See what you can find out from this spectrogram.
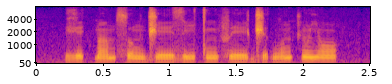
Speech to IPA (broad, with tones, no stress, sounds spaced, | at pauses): ɣ e˧ k͡p ã˨˦ m s o˨ ŋ d͡ʒ eː˨ z i˧ t ĩ˧ f eː˨ d͡ʒ ə˨ ɡ ɔ̃˦ n t͡ʃ ũ˦ j ɔ̃˦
